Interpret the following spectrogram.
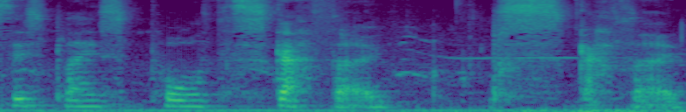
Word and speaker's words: Portscatho: a nice chat to some locals and you pronounce this place po scath scao not SC we've been calling it for the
